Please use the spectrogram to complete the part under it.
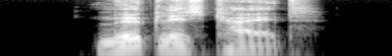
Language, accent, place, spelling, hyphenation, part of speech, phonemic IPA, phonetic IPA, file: German, Germany, Berlin, Möglichkeit, Mög‧lich‧keit, noun, /ˈmøːklɪçˌkaɪ̯t/, [ˈmøːklɪçˌkʰaɪ̯tʰ], De-Möglichkeit.ogg
- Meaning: 1. possibility, likelihood 2. option, choice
